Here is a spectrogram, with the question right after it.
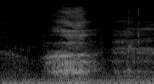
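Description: Someone breathes hard and heavily after carrying sacks of rice, a single drawn-out gasping breath rising and falling over steady background noise, fairly faint.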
